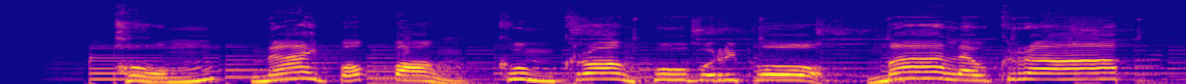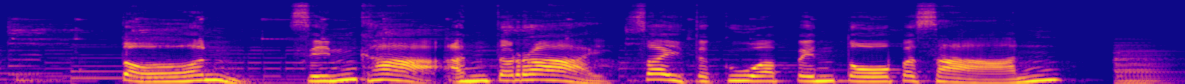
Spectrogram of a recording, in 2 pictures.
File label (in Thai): สปอตวิทยุ; ภาคตะวันออกเฉียงเหนือ; สื่อประชาสัมพันธ์; สคบ.; สำนักงานคณะกรรมการคุ้มครองผู้บริโภค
